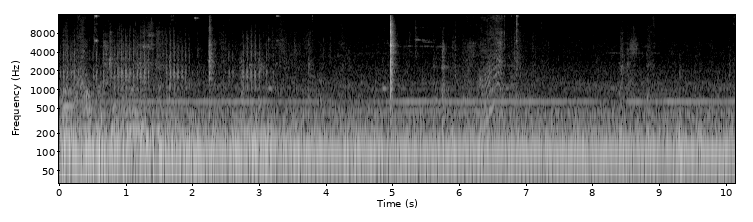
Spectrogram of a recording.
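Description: A train's wheels click over rail joints.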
